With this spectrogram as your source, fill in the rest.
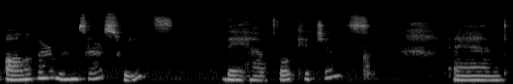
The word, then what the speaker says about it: Suite: help you ah yes sweet is spelled s UI T we think it's clever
